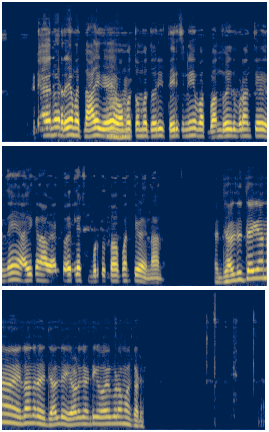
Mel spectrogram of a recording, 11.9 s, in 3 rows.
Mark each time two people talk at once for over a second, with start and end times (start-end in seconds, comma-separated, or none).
none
